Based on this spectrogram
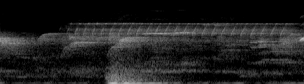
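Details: Canaries in a bird room singing together to stimulate males: a steady high rapid trill runs throughout, with a low rumbling thump midway and a bright whistle at the close.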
